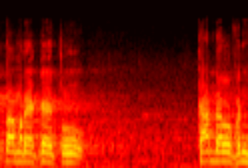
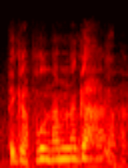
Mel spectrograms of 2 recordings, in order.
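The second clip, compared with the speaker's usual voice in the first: much softer, murmured repeat; quiet echo; 9 dB quieter than usual. Real, not acted. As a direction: let the boast fall to a soft echo.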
